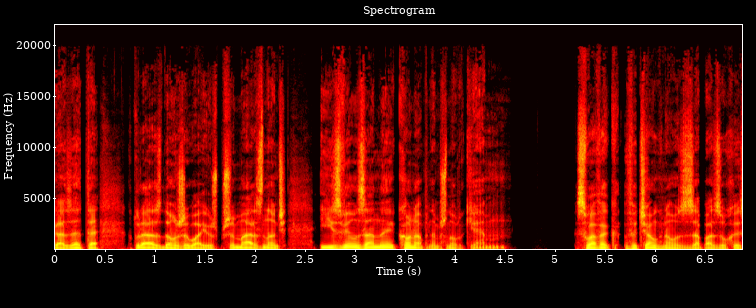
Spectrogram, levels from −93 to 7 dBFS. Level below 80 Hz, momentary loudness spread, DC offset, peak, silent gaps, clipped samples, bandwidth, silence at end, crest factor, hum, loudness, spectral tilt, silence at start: -34 dBFS; 12 LU; under 0.1%; -2 dBFS; 4.69-4.77 s, 5.01-5.20 s; under 0.1%; 19.5 kHz; 0 s; 18 dB; none; -20 LUFS; -5 dB/octave; 0 s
